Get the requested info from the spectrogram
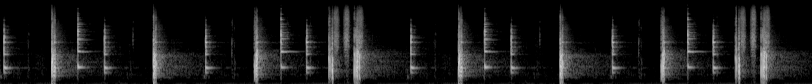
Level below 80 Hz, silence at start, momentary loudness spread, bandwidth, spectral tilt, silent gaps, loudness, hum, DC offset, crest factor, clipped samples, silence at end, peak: -54 dBFS; 0.05 s; 8 LU; 18 kHz; -1 dB/octave; none; -21 LUFS; none; under 0.1%; 22 dB; under 0.1%; 0.4 s; 0 dBFS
